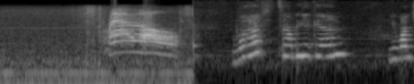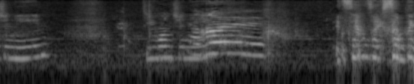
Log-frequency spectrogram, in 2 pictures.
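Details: A talkative domestic cat answering a person: a rapid series of short, chirpy, upward-bending meows with varied pitch, interleaved with human speech and background hum.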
